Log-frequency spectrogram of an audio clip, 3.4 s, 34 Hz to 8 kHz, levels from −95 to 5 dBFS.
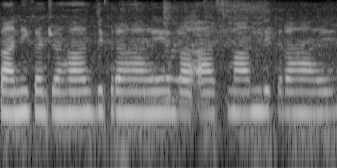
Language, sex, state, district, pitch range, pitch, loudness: Hindi, female, Bihar, Araria, 200-205 Hz, 205 Hz, -26 LUFS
